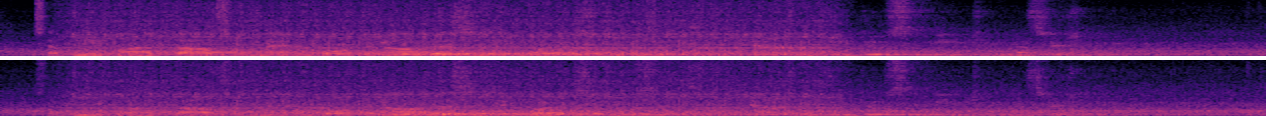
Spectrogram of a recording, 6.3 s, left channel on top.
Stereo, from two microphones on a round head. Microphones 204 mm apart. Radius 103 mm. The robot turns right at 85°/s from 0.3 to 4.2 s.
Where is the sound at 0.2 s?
55° left, 1.0 m; by 2.9 s 90° right, 1.0 m.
